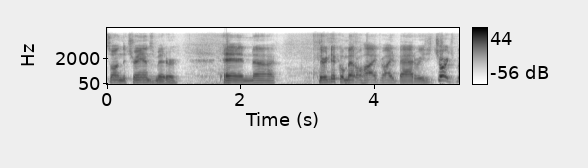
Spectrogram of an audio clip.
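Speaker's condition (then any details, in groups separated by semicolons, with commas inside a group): No condition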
